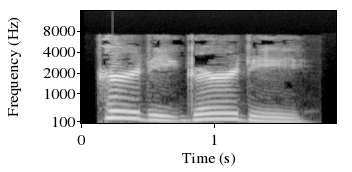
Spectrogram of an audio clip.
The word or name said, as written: hurdy-gurdy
